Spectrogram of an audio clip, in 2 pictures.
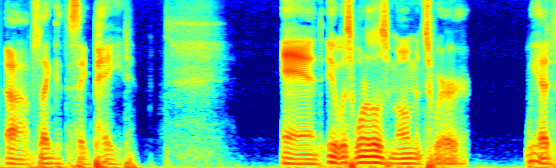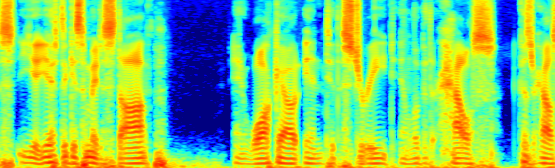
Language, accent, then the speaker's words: English; Houston, Texas, United States; I grew up in Houston and Houston, Texas, and hurricanes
